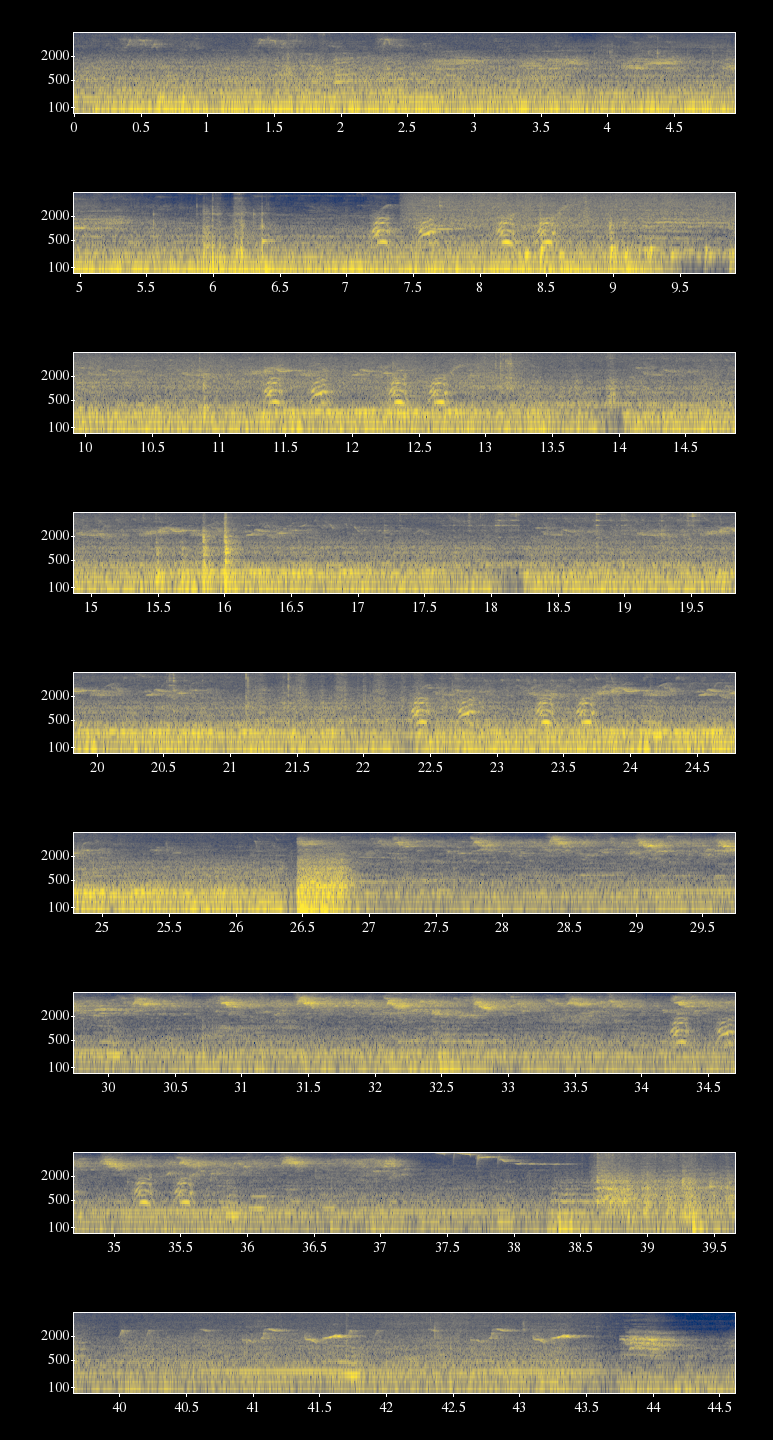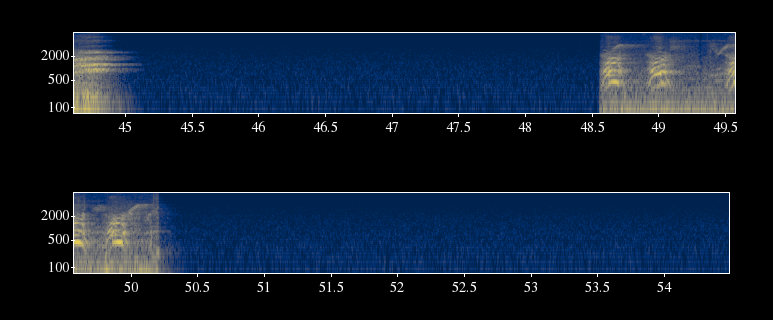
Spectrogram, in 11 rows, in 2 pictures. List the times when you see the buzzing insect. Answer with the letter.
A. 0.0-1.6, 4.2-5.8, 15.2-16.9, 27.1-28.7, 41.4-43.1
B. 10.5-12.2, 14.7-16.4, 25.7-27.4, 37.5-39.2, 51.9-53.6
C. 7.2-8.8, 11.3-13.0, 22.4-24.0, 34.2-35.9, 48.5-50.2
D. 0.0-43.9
D.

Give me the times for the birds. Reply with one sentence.
The birds can be heard from 0.0 to 44.9 s.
